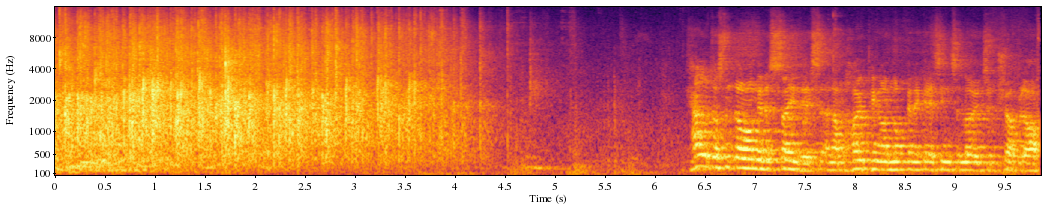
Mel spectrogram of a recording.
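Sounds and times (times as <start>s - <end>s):
crowd of many people applauding: 0.0s - 4.6s
speech: 6.6s - 9.8s.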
